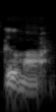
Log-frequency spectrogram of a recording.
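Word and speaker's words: comare: spelled c-o-m-a-r-e but pronounced gumar so it throws me on it's it's starts with the c but it's pronounced the hard g yes that's dope i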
